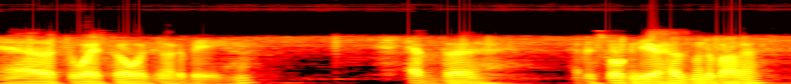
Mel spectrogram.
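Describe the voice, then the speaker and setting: An actor playing an ardent secret lover, earnest, impatient and insistent, in a pleading 1940s radio drama style. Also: male voice, rumbling low, fast, narrow, tinny audio. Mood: tender. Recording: noisy old radio recording.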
